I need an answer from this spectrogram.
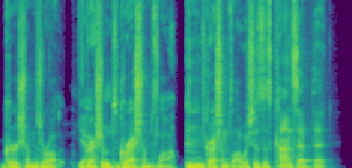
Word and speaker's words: Gresham's law: want to say gersam raw gam Gram's law gresham's law which is this concept that bad money pushes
